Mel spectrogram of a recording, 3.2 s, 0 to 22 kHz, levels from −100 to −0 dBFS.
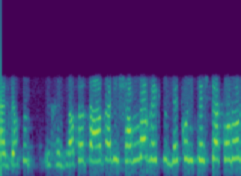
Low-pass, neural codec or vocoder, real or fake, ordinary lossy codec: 3.6 kHz; none; real; Opus, 64 kbps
